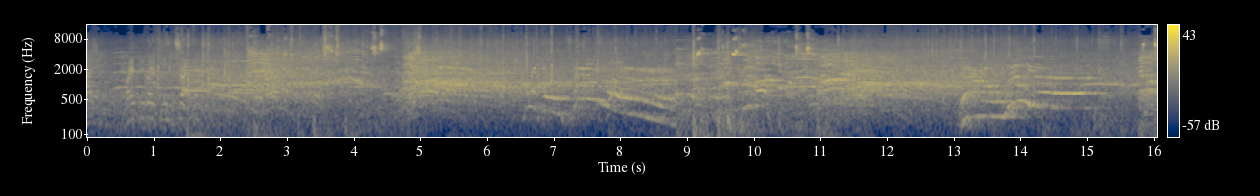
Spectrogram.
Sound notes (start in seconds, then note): 2.4 crowd cheers; 6.8 announcer yells; 11.5 crowd cheers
